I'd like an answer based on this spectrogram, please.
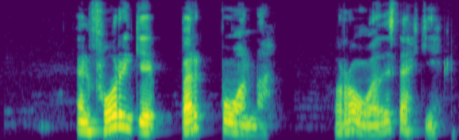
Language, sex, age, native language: Icelandic, male, 40-49, Icelandic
